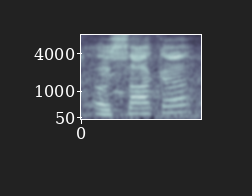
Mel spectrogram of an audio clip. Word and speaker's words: Osaka: Last name spelled like what us Americans would say, Osaka, O-S-A-K-A.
